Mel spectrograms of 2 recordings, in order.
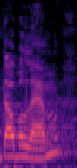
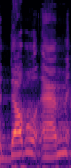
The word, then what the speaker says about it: DVBLM: div and hey it's it's double m it's pronounced double m um the double m is really music my name was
